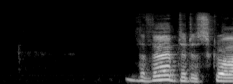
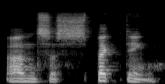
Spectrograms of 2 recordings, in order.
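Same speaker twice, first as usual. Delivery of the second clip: Unsuspecting slowly, with SPECT stressed; stress on third syllable; slower than usual. Shown as a demonstration. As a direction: break up Unsuspecting and lean on SPECT. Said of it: "third syllable is emphasized".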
